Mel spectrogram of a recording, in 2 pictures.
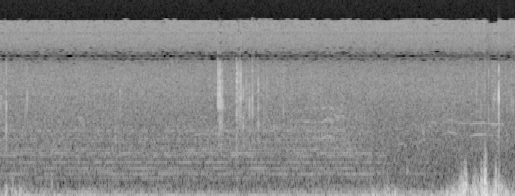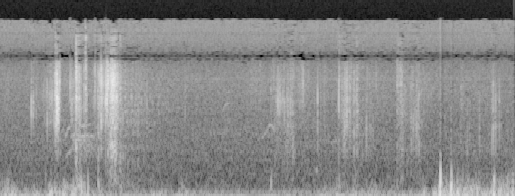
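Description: Outdoor ambience with low rumbling swells on the microphone and a faint steady hum in the first few seconds. Brief scuffs and rustles come about six seconds in as a disc golfer steps through a sidearm throw.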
